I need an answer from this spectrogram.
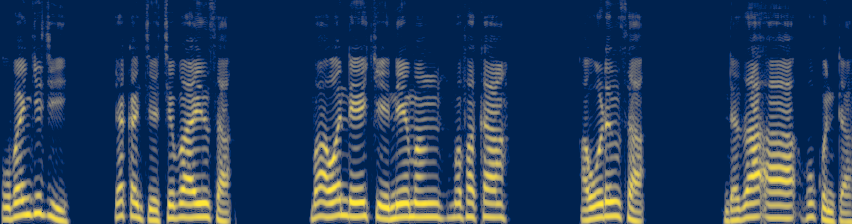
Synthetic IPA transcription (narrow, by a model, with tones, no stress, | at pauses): ʔʊ˨bɐ˦ŋɡʲɪ˦d͡ʒiː˨ | jaː˦kɐ˨nt͡ʃeː˨t͡ʃi˦baː˦jɪ˦nsa˨ʔ | baː˦˨wɐ˦nda˨jɐ˦kʲeː˨neː˦mɐ˦mːɐ˦ɸɐ˦kaː˦ | ʔa˨wʊ˦ɽɪ˦nsa˨ʔ | da˨zaː˦ʔa˨hʊ˦kʷʊ˨ntaː˦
